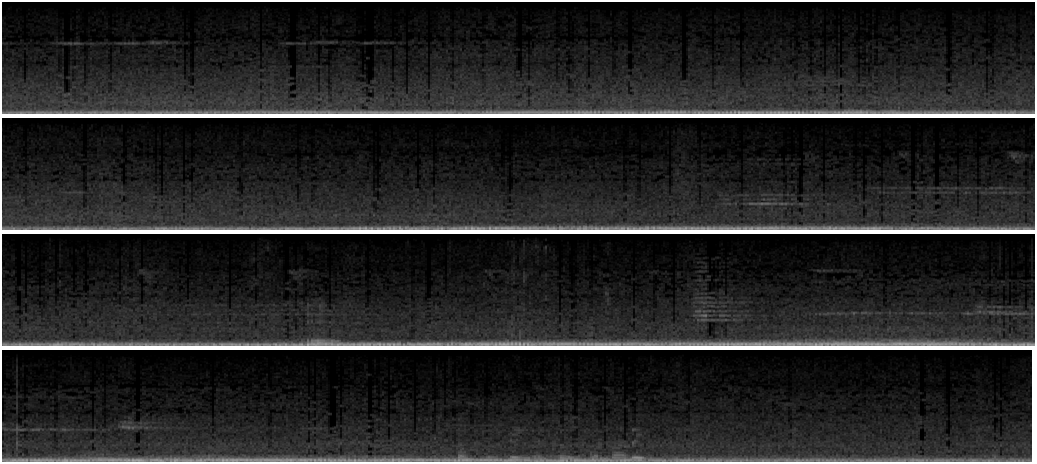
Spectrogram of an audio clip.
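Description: Steady low rumble of road traffic, with indistinct voices and a few short high tones near the middle and the end.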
